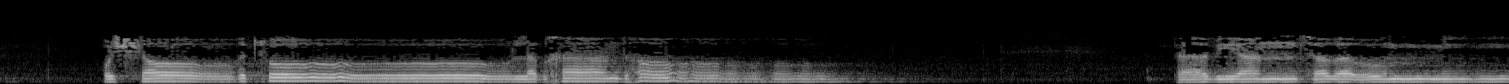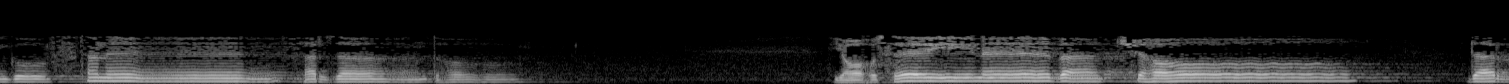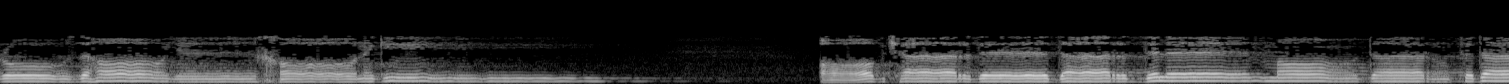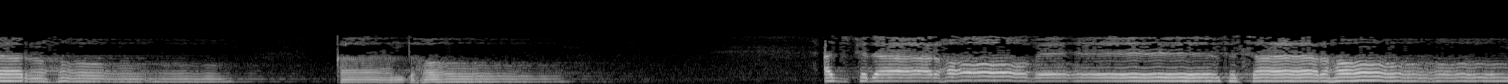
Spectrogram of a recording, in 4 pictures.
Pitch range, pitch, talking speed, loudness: 125-155 Hz, 140 Hz, 30 wpm, -21 LUFS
